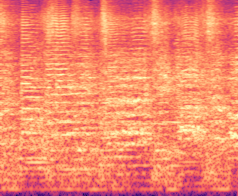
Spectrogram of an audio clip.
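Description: A brass band playing a Hungarian folk dance tune over a steady beat, with a group of young voices singing along.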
